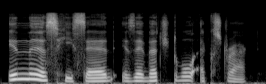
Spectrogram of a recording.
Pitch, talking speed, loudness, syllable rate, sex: 175 Hz, 180 wpm, -17 LUFS, 5.1 syllables/s, female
